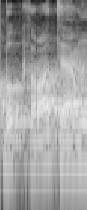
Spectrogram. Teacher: റായിന് മാത്രമേ തഫ്ഖീം വരാവൂ, അത് ശ്രദ്ധിക്കുക. മറ്റക്ഷരങ്ങൾക്ക് തഫ്ഖീം വരരുത്.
